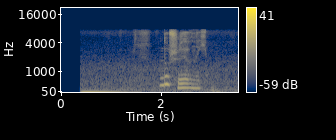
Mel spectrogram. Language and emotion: Russian, sad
